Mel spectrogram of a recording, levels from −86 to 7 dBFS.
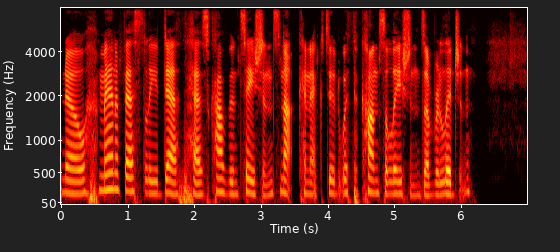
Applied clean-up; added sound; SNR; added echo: none; none; none; none.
